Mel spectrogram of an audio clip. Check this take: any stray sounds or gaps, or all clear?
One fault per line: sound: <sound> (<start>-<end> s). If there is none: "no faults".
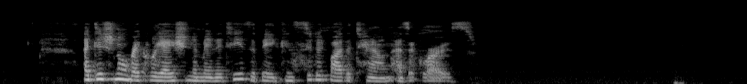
no faults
